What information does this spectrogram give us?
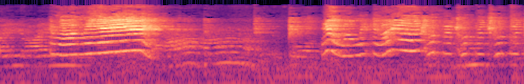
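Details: Pet parrot talking in an indoor room, producing speech-like, strongly harmonic syllables with swooping pitch in two drawn-out phrases, one falling and one wavering.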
